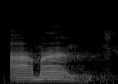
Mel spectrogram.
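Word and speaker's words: אמן: La tercera letra, esa es la nun. Y como no tiene nada, ningún puntico extra consonante y se pronuncia como una nun. Ahora yo les he dado ya las vocales de esas tres letras. ¿Saben cómo se pronuncia eso? Pónmela ahí, por favor. Amán.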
